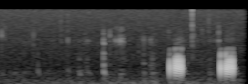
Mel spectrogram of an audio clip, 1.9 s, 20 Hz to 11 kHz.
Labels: {"label": "biophony, knock croak", "recorder": "SoundTrap 300"}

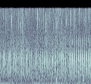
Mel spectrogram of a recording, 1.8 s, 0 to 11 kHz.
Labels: {"label": "biophony, rattle", "recorder": "SoundTrap 500"}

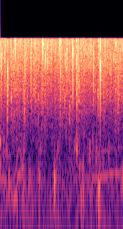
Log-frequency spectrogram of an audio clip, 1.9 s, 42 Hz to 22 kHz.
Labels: {"label": "biophony, whup", "recorder": "SoundTrap 300"}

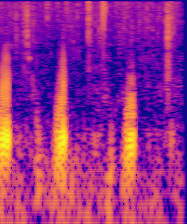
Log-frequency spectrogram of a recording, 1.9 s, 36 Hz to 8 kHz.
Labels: {"label": "biophony", "recorder": "SoundTrap 500"}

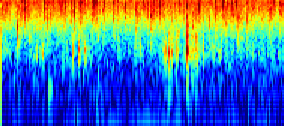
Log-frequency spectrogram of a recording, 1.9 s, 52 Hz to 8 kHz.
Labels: {"label": "biophony, damselfish", "recorder": "SoundTrap 500"}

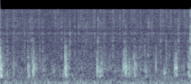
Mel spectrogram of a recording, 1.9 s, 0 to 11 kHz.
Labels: {"label": "biophony, sea urchins (Echinidae)", "recorder": "SoundTrap 600 or HydroMoth"}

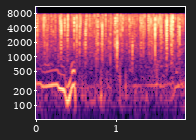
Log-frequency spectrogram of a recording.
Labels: {"label": "biophony, cascading saw", "recorder": "SoundTrap 600 or HydroMoth"}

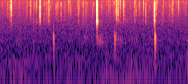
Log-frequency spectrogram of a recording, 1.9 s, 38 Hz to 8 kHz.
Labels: {"label": "biophony, pulse", "recorder": "SoundTrap 300"}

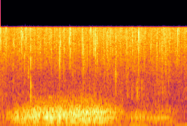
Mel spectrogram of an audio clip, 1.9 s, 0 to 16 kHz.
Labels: {"label": "biophony, growl", "recorder": "SoundTrap 500"}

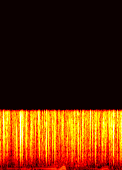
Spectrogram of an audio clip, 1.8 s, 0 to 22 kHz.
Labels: {"label": "biophony, cascading saw", "recorder": "SoundTrap 600 or HydroMoth"}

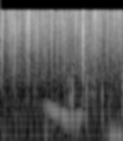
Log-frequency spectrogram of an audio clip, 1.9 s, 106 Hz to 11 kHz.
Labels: {"label": "biophony", "recorder": "SoundTrap 300"}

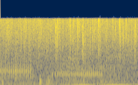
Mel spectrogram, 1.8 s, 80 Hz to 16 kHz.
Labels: {"label": "biophony, croak", "recorder": "SoundTrap 500"}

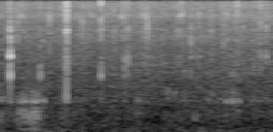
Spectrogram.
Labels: {"label": "ambient", "recorder": "HydroMoth"}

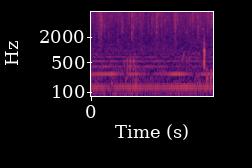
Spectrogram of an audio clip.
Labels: {"label": "biophony, midshipman", "recorder": "SoundTrap 500"}
{"label": "biophony", "recorder": "SoundTrap 500"}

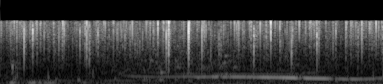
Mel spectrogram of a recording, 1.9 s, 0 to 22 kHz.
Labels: {"label": "biophony", "recorder": "SoundTrap 300"}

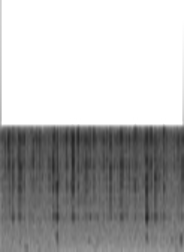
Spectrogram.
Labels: {"label": "ambient", "recorder": "HydroMoth"}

